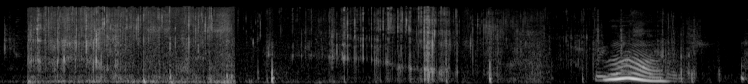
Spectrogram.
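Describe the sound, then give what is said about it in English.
A loud crunch of biting into a fried chicken drumstick from a fried chicken bucket combo meal, eaten without the gravy dip, crackling for about two seconds, followed by quieter chewing and an appreciative hummed murmur. “That crunch happened without the gravy dip.”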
